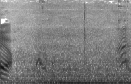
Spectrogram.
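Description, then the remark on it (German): A garbage truck idles in front of a school with a steady, deep engine rumble that fills the whole stretch, while brief voices sound at the start and end. “Genau, also das ist ja gerade hier die Müllabfuhr und so ein Zeug und die ganzen Kinder spielen hier gerade Fanger.”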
